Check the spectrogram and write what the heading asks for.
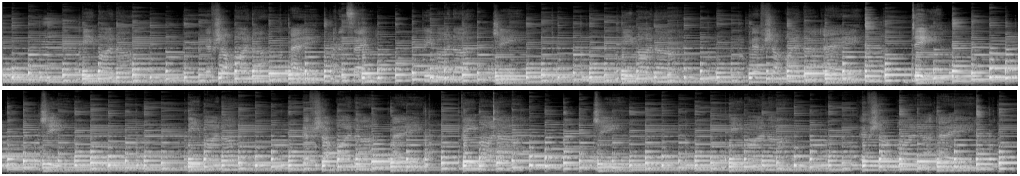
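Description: Five-string resonator banjo fingerpicked in a steady rolling pattern, several bright plucked notes a second, working through the chorus chord changes in D (B minor, G, E minor, F sharp minor, A).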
